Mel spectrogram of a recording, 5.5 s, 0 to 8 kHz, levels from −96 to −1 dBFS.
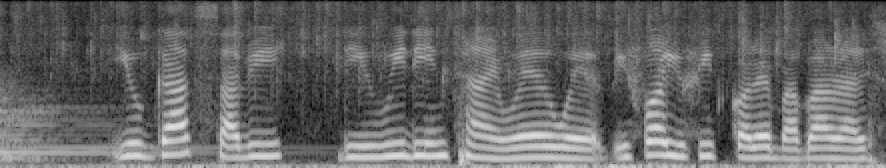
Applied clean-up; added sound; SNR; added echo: none; Drum + Thunder; 11 dB; none.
